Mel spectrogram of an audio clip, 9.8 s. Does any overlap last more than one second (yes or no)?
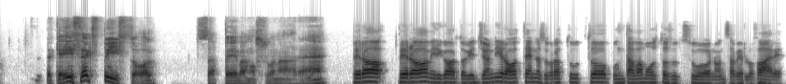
no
